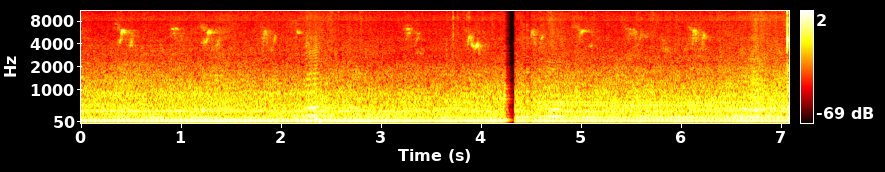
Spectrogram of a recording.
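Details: Western honey bees heard close to their hive, with bees returning carrying pollen, give a steady, low, droning hum that barely changes.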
